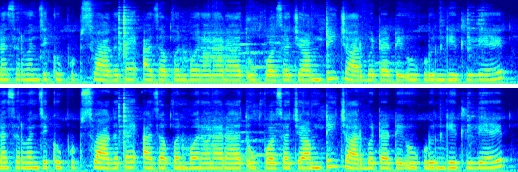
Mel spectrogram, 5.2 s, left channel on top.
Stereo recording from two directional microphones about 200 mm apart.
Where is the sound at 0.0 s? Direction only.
15° right (ahead or behind).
